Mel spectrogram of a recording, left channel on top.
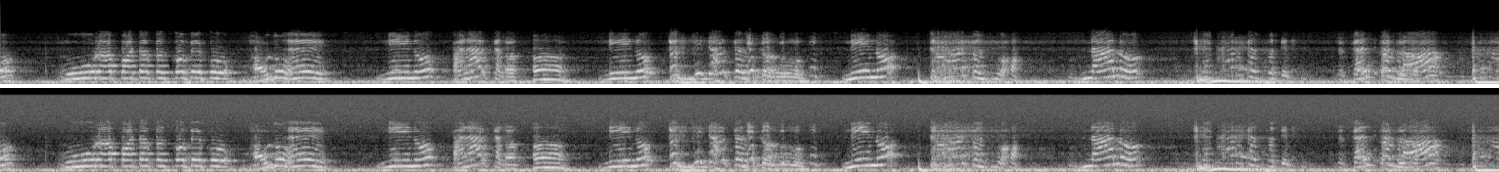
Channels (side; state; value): right; noise; hiss, 15 dB below the sound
